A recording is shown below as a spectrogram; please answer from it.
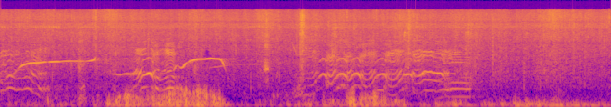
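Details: Farmed goats returning from pasture: several quavering, wavering bleats overlap, some rising then sliding, in bursts across the recording, over steady low rumbling background noise.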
